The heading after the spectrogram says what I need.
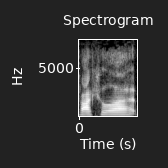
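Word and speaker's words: Rawl'kha: But I always call it Rockula because it sounds like Ricola, and I think that, it's funny because, well, it sounds like, you're sick and eating a cough drop.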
